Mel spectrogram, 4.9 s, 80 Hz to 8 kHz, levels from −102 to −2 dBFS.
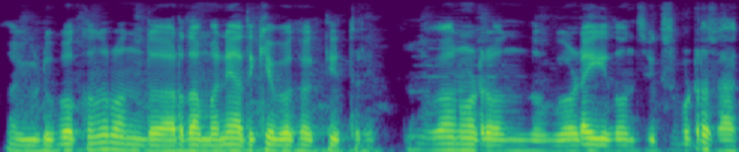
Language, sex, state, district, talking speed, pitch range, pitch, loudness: Kannada, male, Karnataka, Dharwad, 170 wpm, 110-120 Hz, 110 Hz, -21 LUFS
